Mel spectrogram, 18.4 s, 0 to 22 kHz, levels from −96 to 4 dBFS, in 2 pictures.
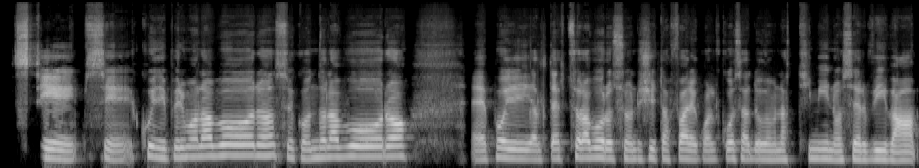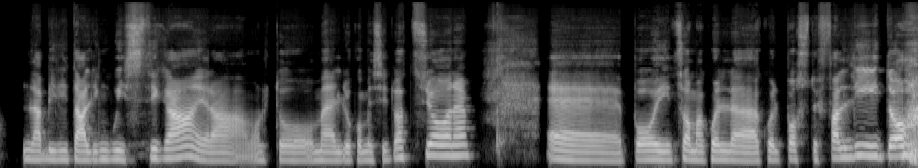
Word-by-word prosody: Sì, 165 -4 +3
sì. 155 -4 -3
Quindi 200 -4 -2
primo 195 +3 -1
lavoro, 225 +1 +3
secondo 185 -4 -4
lavoro 205 +1 +3 0.6
e 160 - -2
poi 170 -1 0
al 160 0 -5
terzo 175 +2 -2
lavoro 185 -1 +3
son 170 -1 -5
riuscita 170 +1 -4
a - - -7
fare 165 -1 0
qualcosa 165 +1 -4
dove 160 0 -2
un 155 0 -5
attimino 160 0 -5
serviva 155 -2 +2 0.3
l'abilità 155 -1 +1
linguistica 165 +5 +2
era 140 -2 -1
molto 145 -1 -6
meglio 140 -1 -2
come 145 0 -6
situazione. 225 +8 0 0.7
Ehm, 140 -4 0
poi 155 -1 +1
insomma 150 0 -1
quel 145 -3 +1
quel 145 +1 -4
posto 160 +1 -5
è - - -7
fallito, 205 +4 +4
165 Hz, 120 wpm, -25 LUFS, 155-190 Hz, 0.7 s, fallito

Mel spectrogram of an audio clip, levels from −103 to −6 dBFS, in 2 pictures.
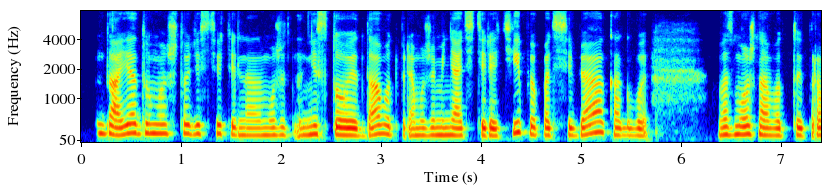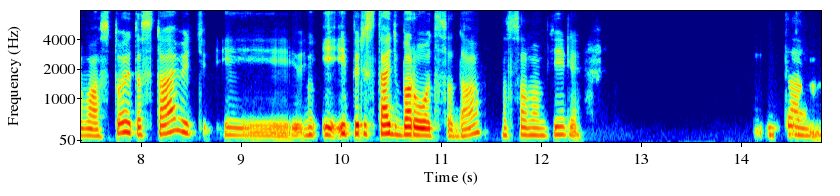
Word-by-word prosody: Да, 200 -4 +2
я 205 +5 +3
думаю, 205 0 0
что 205 0 -3
действительно, 185 -4 -4
может, 170 0 -5
н 165 - -5
не 190 - +2
стоит, 165 -4 +3
да, 185 +6 +1
вот 190 -3 -3
прям 160 - -4
уже 165 +1 -3
менять 165 -1 0
стереотипы 165 +7 -1
под 165 -2 -2
себя 180 +8 0
как 165 -6 -4
бы. 160 0 -3 0.7
Возможно, 180 0 +1
вот 160 -1 -3
ты 165 -1 0
права. 160 -3 -1
Стоит 215 +7 +1
оставить 215 +5 +1
и 75 -3 -5
нь 175 +1 -3
и 175 - +2 0.2
и - - +2
перестать 200 0 +5
бороться, 165 -4 +5
да, 155 +10 -2 0.2
на 170 - -5
самом 165 -1 -3
деле. 180 +3 -3 2.0
Да. 175 -4 -1
170 Hz, 145 wpm, -25 LUFS, 160-195 Hz, 2.0 s, перестать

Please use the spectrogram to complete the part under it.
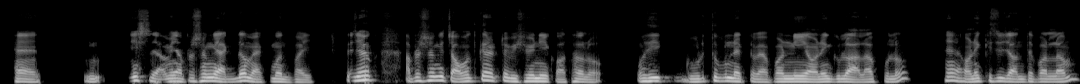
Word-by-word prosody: হ্যাঁ, 130 -3 0 0.6
নি - - -1 0.4
নিশ্চয়ই, 175 -6 0
আমি 135 - +1
আপনার 145 +2 -4
সঙ্গে 160 -1 +5
একদম 155 +8 +2
একমত 125 +2 -1
ভাই। 105 -1 -4 0.5
যাই 190 - +8
হোক 205 - -1 0.3
আপনার 165 -1 -2
সঙ্গে 185 0 +4
চমৎকার 145 +8 +1
একটা 165 - -2
বিষয় 145 +2 +2
নিয়ে 140 -2 +4
কথা 115 +5 -5
হল। 115 -2 -2 0.5
অধিক 155 +2 +5 0.3
গুরুত্বপূর্ণ 150 +4 +1
একটা 140 - -7
ব্যাপার 120 +3 -1
নিয়ে 130 0 +5
অনেকগুলো 130 +1 +1
আলাপ 120 +2 -3
হল। 130 0 -2 0.5
হ্যাঁ, 180 -2 +1
অনেক 135 +3 +1
কিছু 150 0 -1
জানতে 120 +1 -1
পারলাম। 130 0 0
135 Hz, 180 wpm, -21 LUFS, 125-155 Hz, 0.6 s, যাই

